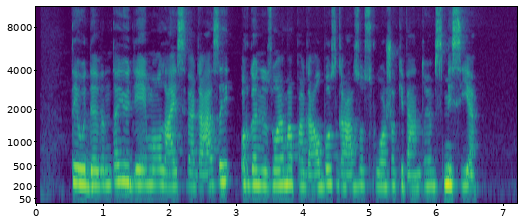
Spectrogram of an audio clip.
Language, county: Lithuanian, Šiauliai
